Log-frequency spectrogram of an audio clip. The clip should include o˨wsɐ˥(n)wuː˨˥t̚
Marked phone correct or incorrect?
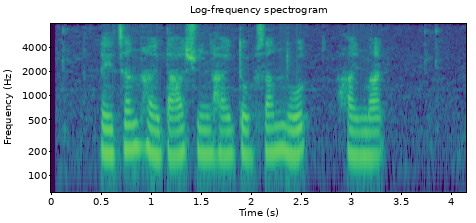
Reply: correct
